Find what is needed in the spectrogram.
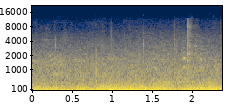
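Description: City street sound dominated by a loud, uneven low rumble of wind and traffic, with faint wavering voices or calls and one sharp click near the end.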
